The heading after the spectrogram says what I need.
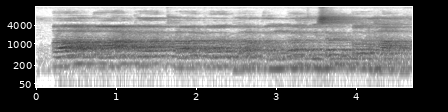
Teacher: इन वर्णों का जो उच्चारण स्थान है वो कंठ है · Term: कंठ वर्ण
